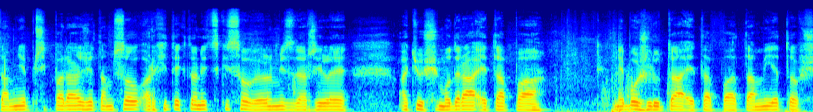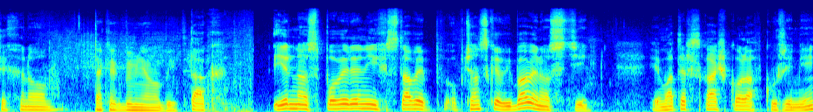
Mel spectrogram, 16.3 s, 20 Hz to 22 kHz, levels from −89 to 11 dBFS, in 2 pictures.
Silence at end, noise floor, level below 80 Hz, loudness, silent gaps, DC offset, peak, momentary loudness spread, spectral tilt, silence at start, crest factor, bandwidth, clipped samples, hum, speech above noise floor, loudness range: 0 s; -44 dBFS; -42 dBFS; -19 LUFS; none; under 0.1%; -4 dBFS; 10 LU; -6.5 dB/octave; 0 s; 14 dB; 15.5 kHz; under 0.1%; none; 26 dB; 3 LU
